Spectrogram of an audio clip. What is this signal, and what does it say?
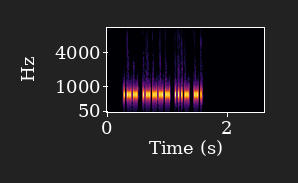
Morse code, heard as a keyed tone, about 47 wpm, 700 Hz. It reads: W1VN
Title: USA Call Signs - 4 Characters - 4x Character Spacing - 45wpm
